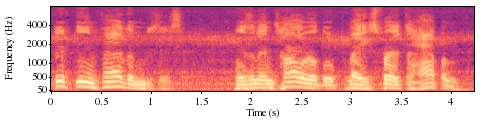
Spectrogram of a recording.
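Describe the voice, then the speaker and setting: An older man playing a brooding, gentle old seaman and grieving father, halting and repeating himself in old-time radio drama style. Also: mid-range voice, lively intonation, lightly acted. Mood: troubled. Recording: noisy old radio recording.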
